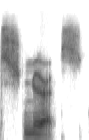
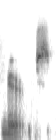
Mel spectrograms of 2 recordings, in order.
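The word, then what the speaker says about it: snRNPs: Right, and these are called SNRPs. So I don't know if any of you ever had Schnapps, which is a German liqueur, but you pronounce it kind of the same, SNRPs.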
